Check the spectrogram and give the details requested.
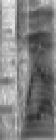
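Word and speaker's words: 都屋: 旅行え都子そして屋根の矢と書いてトヤと読みます皆さんトヤ漁港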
